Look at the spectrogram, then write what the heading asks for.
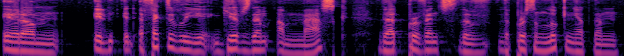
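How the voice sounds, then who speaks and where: A young man chatting casually on a podcast, explaining haltingly and repeating his phrases. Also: medium pitch, steady tone, a little mellow, clear, resonant tone, dry recording, clean studio sound.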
